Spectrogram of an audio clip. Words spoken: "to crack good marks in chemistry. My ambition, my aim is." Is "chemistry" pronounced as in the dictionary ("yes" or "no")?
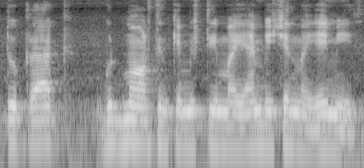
no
